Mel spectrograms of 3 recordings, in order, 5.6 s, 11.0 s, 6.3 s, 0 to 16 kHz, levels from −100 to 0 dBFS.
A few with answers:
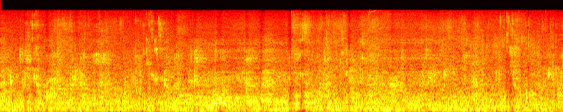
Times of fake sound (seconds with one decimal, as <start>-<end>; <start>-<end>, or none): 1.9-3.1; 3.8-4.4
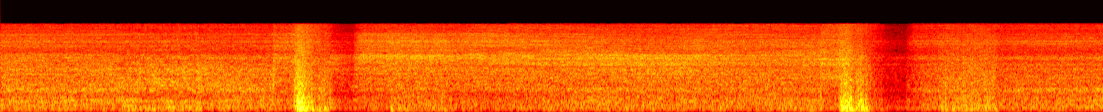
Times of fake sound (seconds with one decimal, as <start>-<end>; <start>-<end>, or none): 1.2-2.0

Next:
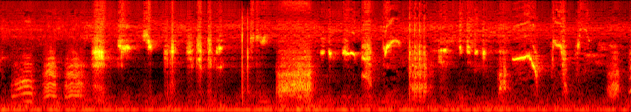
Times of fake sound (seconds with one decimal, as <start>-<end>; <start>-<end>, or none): 0.8-3.5; 4.3-5.1

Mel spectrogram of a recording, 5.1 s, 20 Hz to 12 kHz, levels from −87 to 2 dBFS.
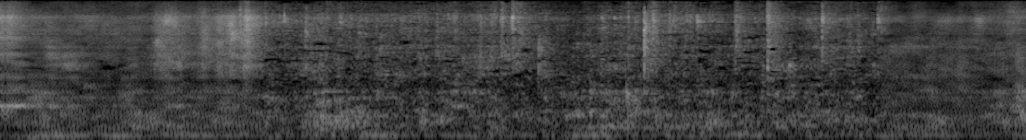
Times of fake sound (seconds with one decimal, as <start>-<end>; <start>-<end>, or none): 0.0-1.3; 4.4-5.1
